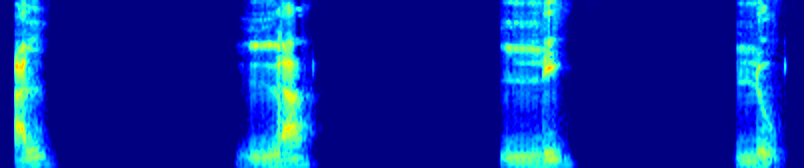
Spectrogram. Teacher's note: تو یہ بھی حروف لسانیہ میں سے ہے۔ زبان کی نوک کا اوپر والا حصہ مسوڑوں کے قریب اوپر تالو کے ساتھ سخت حصہ پر لگانے سے ادا ہوتا ہے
